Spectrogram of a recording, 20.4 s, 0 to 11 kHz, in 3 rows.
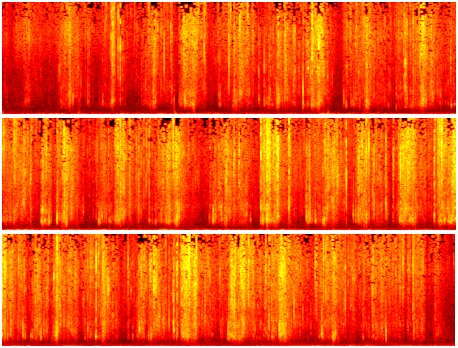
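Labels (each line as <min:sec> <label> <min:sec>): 0:00.0 A person walking through a forest, making crackling sounds. 0:20.4
0:00.0 Background noise of wind and microphone interference. 0:20.4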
